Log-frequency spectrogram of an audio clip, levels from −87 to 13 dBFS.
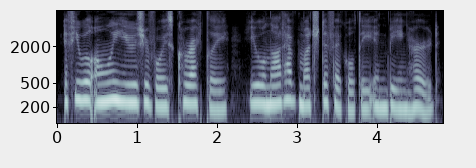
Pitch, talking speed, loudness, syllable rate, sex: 215 Hz, 210 wpm, -15 LUFS, 5.6 syllables/s, female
